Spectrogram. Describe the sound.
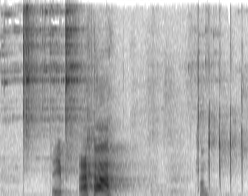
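A bunch of keys jangles in short metallic bursts, the brightest clinks near the end, while a voice talks in the first half; the bunch holds keys to a house in Mesquite, a key to the church at Northgate and a key to a mother's house.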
